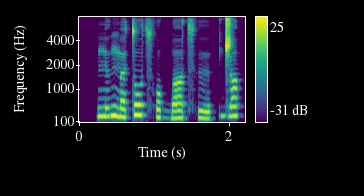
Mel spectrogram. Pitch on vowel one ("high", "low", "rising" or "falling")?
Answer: rising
